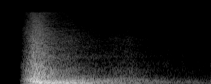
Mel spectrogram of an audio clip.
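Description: A whoosh sound effect with a deep low boom under it. It starts abruptly a fraction of a second in, sweeps downward in pitch and fades away over about a second and a half.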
